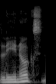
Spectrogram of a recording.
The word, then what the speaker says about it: Linux: And it was, "My name is Linus Torvalds, and I pronounce Linux, Linux."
